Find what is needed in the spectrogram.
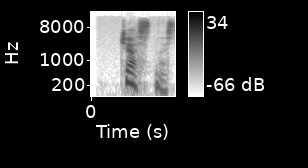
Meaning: particular
- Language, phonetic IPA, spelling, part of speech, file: Russian, [ˈt͡ɕasnəsʲtʲ], частность, noun, Ru-частность.ogg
